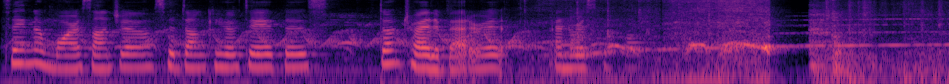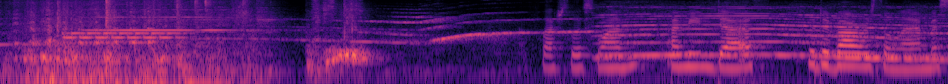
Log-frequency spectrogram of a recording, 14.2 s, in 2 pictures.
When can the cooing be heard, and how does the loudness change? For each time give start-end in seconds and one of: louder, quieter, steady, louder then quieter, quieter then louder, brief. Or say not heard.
0.1-9.9 louder.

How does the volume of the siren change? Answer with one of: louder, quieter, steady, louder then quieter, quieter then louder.
louder.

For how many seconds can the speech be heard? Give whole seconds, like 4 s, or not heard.
8 s.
